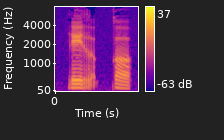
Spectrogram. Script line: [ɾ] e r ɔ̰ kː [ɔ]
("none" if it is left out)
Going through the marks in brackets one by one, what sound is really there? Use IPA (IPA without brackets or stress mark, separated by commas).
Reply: ɾ, ɔ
